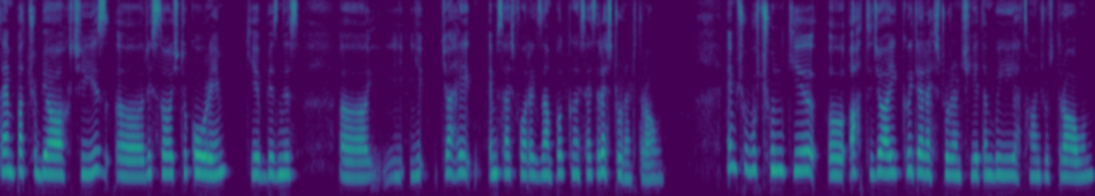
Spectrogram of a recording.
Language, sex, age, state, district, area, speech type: Kashmiri, female, 30-45, Jammu and Kashmir, Bandipora, rural, spontaneous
